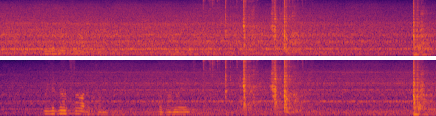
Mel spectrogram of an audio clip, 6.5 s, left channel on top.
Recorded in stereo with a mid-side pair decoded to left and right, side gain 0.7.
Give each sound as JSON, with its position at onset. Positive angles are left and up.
{"t": 0.7, "sound": "a man speaking", "azimuth_deg": -20, "distance_m": 3.0}
{"t": 3.0, "sound": "keys jangling", "azimuth_deg": -15, "distance_m": 5.0}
